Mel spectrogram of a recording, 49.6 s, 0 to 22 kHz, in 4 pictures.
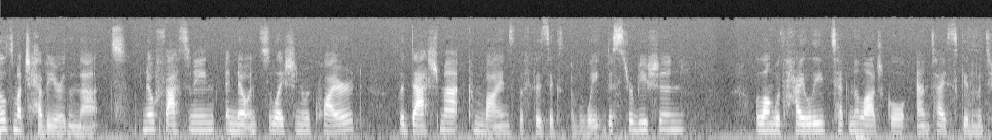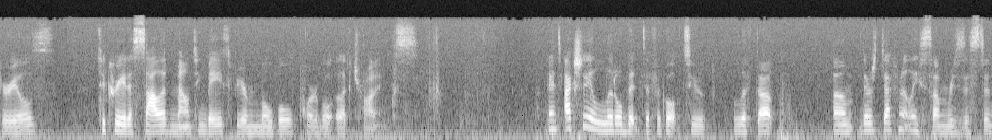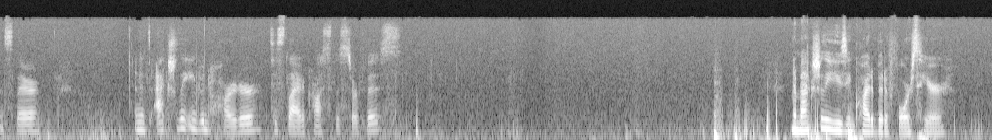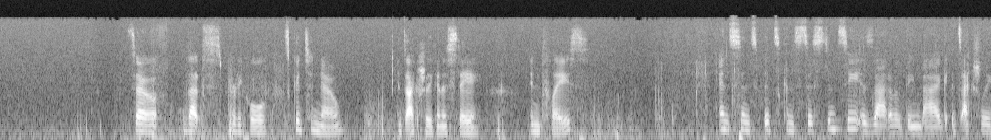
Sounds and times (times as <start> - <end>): Speech: 0.0 - 8.6, 9.4 - 17.6, 19.2 - 22.1, 22.8 - 25.4, 26.4 - 29.9, 34.7 - 36.8, 38.8 - 41.5, 42.1 - 43.2, 43.8 - 44.6, 46.2 - 49.5.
